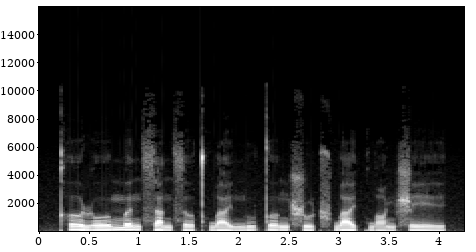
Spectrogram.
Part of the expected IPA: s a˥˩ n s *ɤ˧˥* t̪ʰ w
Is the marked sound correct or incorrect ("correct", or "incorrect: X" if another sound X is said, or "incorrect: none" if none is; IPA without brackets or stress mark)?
correct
